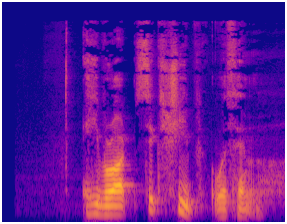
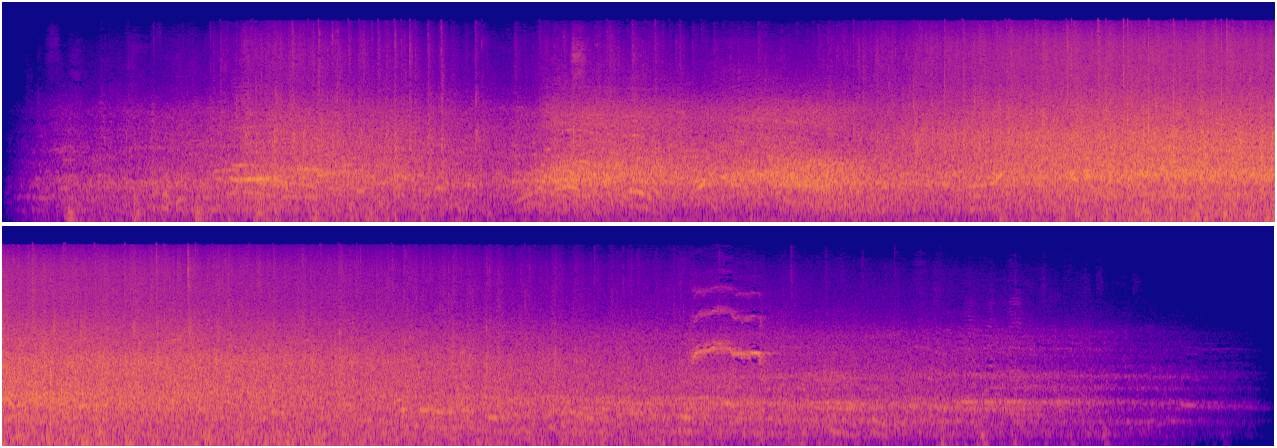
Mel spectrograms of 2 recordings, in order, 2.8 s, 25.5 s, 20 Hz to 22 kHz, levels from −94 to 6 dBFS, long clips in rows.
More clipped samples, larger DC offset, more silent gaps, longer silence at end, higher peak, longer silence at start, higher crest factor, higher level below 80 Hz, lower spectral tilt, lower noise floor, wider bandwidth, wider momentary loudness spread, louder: neither; neither; neither; second, 0.25 s vs 0.8 s; about the same, 0 dBFS vs -2 dBFS; first, 0.8 s vs 0.3 s; about the same, 22 dB vs 22 dB; second, -72 dBFS vs -48 dBFS; first, -4.5 dB/octave vs -2.5 dB/octave; about the same, -63 dBFS vs -65 dBFS; about the same, 16.5 kHz vs 17 kHz; about the same, 14 LU vs 16 LU; first, -20 LUFS vs -23 LUFS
